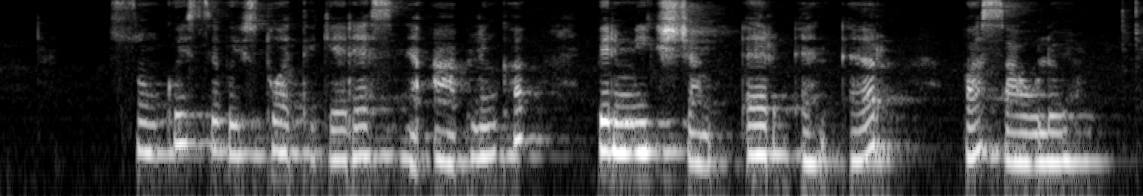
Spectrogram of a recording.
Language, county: Lithuanian, Panevėžys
